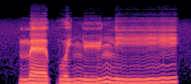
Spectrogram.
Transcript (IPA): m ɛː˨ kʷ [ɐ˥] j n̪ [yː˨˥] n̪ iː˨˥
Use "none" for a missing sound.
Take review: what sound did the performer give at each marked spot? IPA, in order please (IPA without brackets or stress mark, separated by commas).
ɐ˨˧, yː˨˥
